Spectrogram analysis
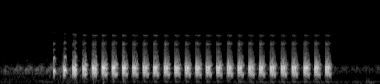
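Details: A toad croaks in one rapid, steady train of about twenty-two short, throaty, mid-pitched pulses lasting nearly three seconds, then stops abruptly, with a quiet background and a soft hum before it starts.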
